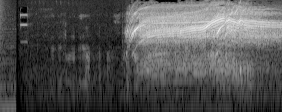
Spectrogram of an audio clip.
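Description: Small toy quadcopter's motors and propellers whining as they spin up for take-off. The whine starts suddenly about two seconds in and rises in pitch twice.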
